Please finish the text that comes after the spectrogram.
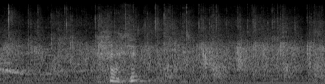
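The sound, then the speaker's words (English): An audience applauds steadily for the whole stretch, a dense wash of many hands clapping at even loudness, with a brief faint vocal sound rising out of it midway. “I'll tell you, you might want to hold that applause.”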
